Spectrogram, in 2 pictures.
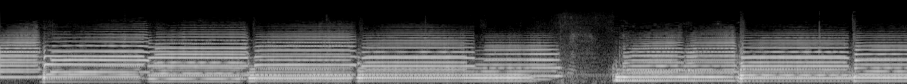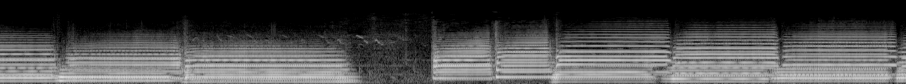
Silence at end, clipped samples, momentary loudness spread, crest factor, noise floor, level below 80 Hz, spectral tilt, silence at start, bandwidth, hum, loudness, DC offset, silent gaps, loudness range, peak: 0 s; under 0.1%; 1 LU; 14 dB; -41 dBFS; -50 dBFS; -7 dB/octave; 0 s; 8.2 kHz; none; -13 LUFS; under 0.1%; none; 2 LU; 0 dBFS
